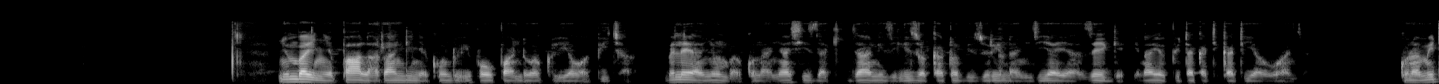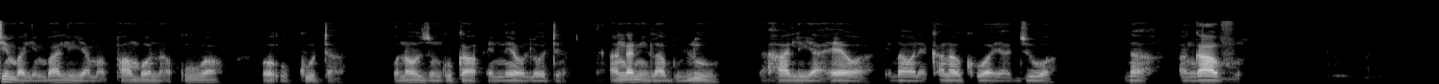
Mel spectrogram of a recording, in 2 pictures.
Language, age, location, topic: Swahili, 36-49, Kisumu, education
